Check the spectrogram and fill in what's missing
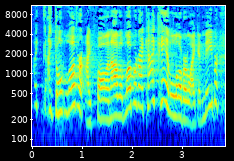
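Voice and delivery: high, rapid mock protest; retold indignant sputtering, pitched high; livid, acted out. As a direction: imitate an outraged husband, voice shooting up. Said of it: "he said he was livid".

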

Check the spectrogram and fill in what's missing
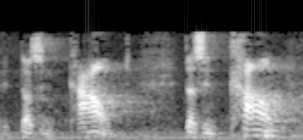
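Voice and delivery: put-on light Scottish accent, slow on the repeat; a hint of a Scottish preacher's accent, drawn out. Preacher imitating a Scottish preacher's sermon, light Scottish accent. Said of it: "He had this Scottish accent, the way he said it".

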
